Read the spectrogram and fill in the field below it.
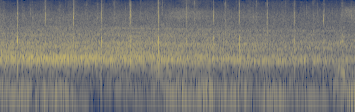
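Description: An esports watch-party crowd cheers and applauds steadily, a continuous wash of clapping and shouting that keeps up at even loudness from start to finish.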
